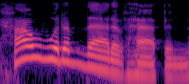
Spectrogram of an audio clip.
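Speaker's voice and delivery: almost sarcastic, swooping put-down tone. Retelling how people come in and react when something happens, mock-sarcastic. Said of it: "Like very almost sarcastically".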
